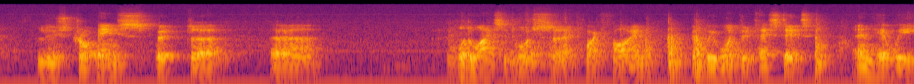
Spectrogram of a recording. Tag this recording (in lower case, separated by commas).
inside a small room, speech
